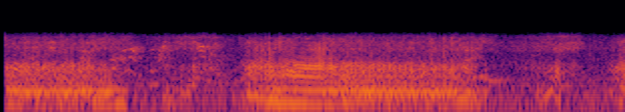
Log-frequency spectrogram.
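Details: Chunka snoring while sleeping on the couch; snoring.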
